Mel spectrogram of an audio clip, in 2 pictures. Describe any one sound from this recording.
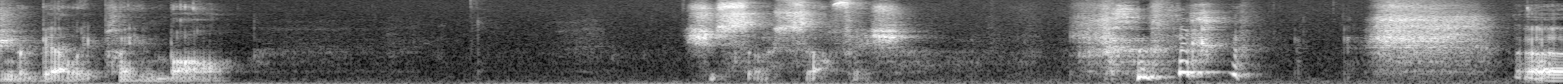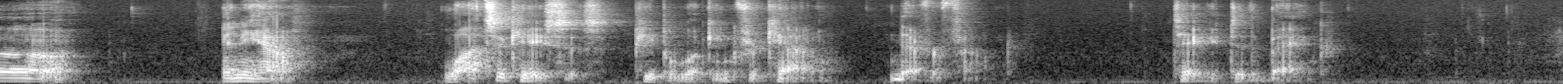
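A middle-aged man talks calmly and close by, with pauses.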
